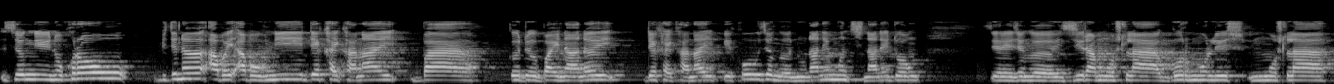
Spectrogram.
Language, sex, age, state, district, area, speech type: Bodo, female, 45-60, Assam, Chirang, rural, spontaneous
